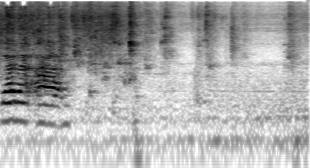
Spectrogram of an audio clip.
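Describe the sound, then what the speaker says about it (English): Tap water runs into a kitchen sink while hands are washed after making tuna muffins, a steady close splashing that starts under a brief voice and then continues alone. "I'm just going to put this bowl in the sink here and get my hands washed"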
